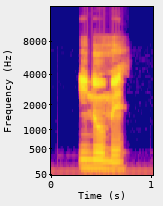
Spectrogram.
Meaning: unnamed, nameless (having no name)
- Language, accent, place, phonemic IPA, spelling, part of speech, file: French, France, Lyon, /i.nɔ.me/, innomé, adjective, LL-Q150 (fra)-innomé.wav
